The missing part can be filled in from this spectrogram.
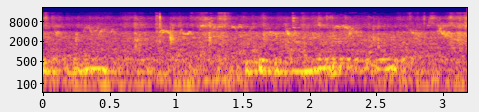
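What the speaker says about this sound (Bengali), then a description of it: "কবুতরগুলো আমার বাসা বাড়িতে পালি" Pigeons kept at a farmer's home coo in low rolling calls at close range, with a soft wing flutter and faint chirps in the background.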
